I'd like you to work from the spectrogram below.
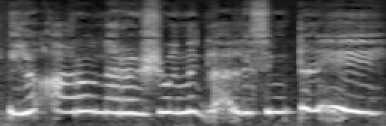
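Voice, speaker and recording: A woman's voice: extremely high pitch, a little fast, slight background noise. A female actor playing a distraught young woman who is crying in a radio drama. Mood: tearful.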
